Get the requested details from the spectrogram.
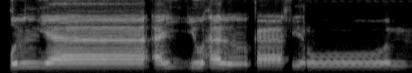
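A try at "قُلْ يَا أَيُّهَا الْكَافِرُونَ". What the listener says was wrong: Ya-nya tipis ya, jangan yo, ya. Qul ya ayyuhal kafirun. Ya, jangan yo, ya. roknya baru tebal, jangan run, ya, Jadi tebalnya tebal maksimal gitu. Ya, kafirun.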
